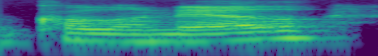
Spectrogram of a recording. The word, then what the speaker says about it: colonel: By the mid-17th century, the spelling and French pronunciation had changed to colonel. The English spelling also changed, and the pronunciation was shortened to 2 syllables.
